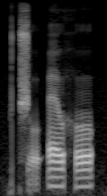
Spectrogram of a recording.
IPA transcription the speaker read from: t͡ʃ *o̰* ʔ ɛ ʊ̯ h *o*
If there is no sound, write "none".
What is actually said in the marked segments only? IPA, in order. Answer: o̰, o

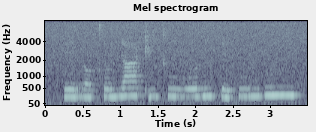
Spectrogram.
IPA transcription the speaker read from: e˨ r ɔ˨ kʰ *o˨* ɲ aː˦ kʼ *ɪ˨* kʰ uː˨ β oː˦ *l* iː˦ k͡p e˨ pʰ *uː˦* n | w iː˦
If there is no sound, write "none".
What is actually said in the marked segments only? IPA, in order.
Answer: o˨, i˨, n, u˦

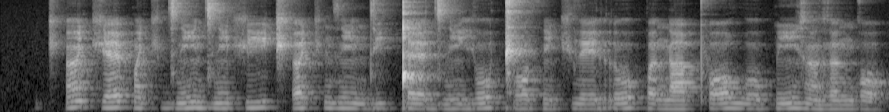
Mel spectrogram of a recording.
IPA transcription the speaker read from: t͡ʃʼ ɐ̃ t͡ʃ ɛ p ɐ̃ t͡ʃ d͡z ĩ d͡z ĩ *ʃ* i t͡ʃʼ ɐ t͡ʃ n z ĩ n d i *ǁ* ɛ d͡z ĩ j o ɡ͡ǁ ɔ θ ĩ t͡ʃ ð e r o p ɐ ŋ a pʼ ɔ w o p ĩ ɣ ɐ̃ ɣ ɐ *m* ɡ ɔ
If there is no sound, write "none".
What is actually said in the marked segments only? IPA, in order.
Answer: ʃ, ǃ, ŋ

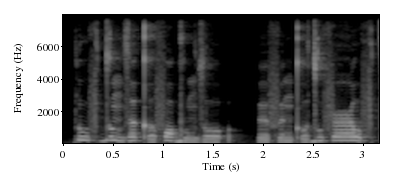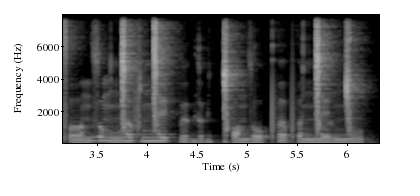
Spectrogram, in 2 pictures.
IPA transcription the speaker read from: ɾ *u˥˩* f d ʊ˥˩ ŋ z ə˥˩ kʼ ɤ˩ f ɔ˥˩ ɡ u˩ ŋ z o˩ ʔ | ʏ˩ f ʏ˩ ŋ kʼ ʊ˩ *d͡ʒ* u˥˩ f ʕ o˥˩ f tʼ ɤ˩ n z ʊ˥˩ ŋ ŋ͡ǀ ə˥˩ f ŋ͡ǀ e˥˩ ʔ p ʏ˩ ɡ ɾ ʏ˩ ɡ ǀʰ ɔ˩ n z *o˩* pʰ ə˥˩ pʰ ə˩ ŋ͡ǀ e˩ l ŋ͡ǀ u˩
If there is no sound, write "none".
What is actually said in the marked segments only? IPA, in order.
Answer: u˥˩, d, o˩

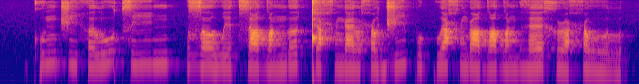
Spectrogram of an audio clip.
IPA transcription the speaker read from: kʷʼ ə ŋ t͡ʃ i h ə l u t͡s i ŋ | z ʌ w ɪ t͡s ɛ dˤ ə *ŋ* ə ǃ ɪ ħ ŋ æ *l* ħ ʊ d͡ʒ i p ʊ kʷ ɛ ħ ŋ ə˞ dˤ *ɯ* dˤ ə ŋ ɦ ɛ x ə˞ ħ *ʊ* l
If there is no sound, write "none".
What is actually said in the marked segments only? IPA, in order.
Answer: ŋ, l, u, ʊ

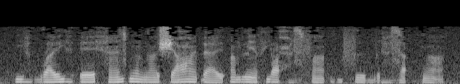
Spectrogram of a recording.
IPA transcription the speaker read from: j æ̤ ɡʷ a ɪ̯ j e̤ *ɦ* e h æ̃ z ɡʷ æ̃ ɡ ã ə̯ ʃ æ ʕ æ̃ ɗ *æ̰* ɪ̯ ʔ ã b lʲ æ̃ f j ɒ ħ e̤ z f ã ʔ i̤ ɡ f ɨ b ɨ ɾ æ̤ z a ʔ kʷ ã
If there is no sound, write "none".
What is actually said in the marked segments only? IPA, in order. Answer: ʔ, æ

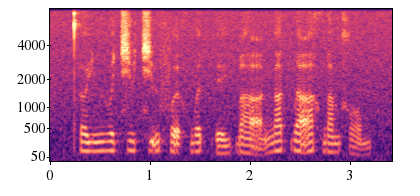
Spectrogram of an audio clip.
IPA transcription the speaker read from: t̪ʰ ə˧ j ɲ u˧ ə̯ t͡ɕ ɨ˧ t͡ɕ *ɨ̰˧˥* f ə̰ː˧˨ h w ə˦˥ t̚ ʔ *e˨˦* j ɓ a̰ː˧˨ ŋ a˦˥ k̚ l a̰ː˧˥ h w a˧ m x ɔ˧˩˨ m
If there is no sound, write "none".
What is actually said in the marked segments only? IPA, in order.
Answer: ɨ̰˧˥, e˨˦

